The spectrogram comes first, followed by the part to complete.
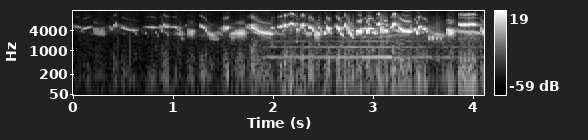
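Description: Many birds chirping and twittering together, a chorus of short quick calls that grows fuller about halfway through, with a faint steady tone underneath. A brief low knock comes right at the end.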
